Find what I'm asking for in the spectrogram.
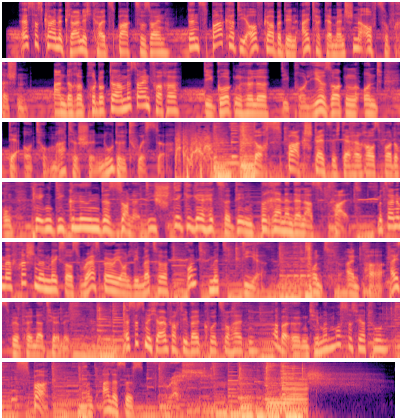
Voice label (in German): Werbung Quirlig, Auf Zack, Commercial, German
